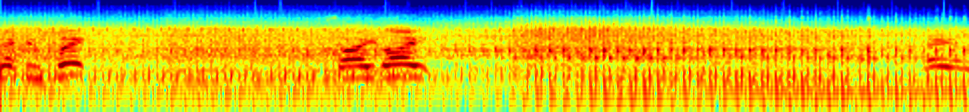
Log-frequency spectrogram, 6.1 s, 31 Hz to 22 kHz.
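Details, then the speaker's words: 1930 Royal Enfield Model K 1000cc V-twin motorcycle, kickstarted and left on a fast idle with sidelight and tail lamp on to check charging: slow, steady, even loping beat, no knocks or misses; normal idle. "oh that's all working nicely what a beautiful old engine listen to that a better fast swipe with a kickstart would speed that engine up lovely old machine"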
